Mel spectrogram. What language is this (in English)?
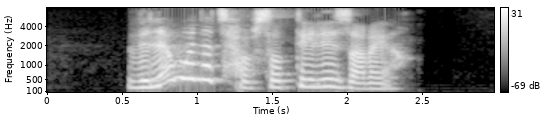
Kabyle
